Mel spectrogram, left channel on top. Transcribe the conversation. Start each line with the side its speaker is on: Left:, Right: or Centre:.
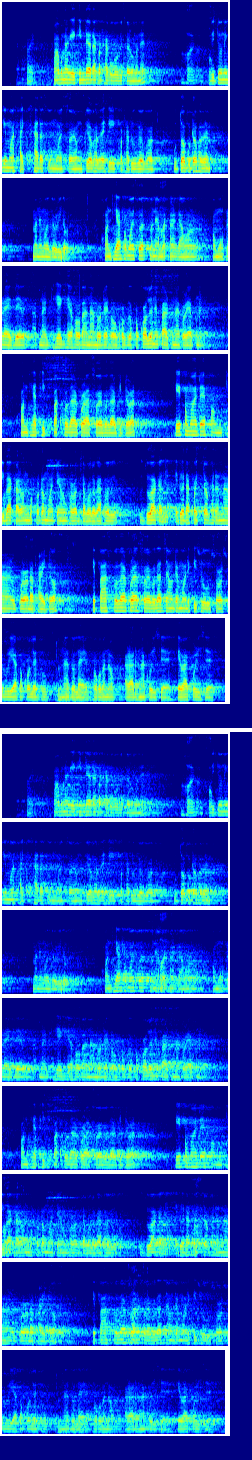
Left: হয় মই আপোনাক এইখিনিতে এটা কথা কব বিচাৰো মানে
Right: হয় হয় কওক
Left: যিটো নিকি মই সাই খ্যাত আছো মই স্বয়ংক্ৰিয়ভাৱে সেই কথাটো জনোৱাত ওতঃপ্ৰোতভাৱে মানে মই জড়িত সন্ধিয়া সময়ছোৱাত মানে
Right: হয়
Left: আমাৰ
Right: হয়
Left: গাঁৱৰ সমূহ ৰাইজে আপোনাৰ হে হওক বা নামঘৰতে হওক সকলোৱে এনে প্ৰাৰ্থনা কৰে আপোনাৰ। সন্ধিয়া ঠিক পাঁচ বজাৰ পৰা ছয় বজাৰ ভিতৰত সেই সময়তে। অ কিবা
Right: হয় হয়
Left: কাৰণবশতঃ মই তেওঁৰ ঘৰত যাব লগা হ'ল যোৱাকালি। এইটো এটা সত্য
Right: হয়
Left: ঘাটনাৰ ওপৰত আধাৰিত সেই পাঁচ বজাৰ
Right: হয়
Left: পৰা ছয় বজাত যাওঁতে মই। দেখিছোঁ ওচৰ চুবুৰীয়াসকলে ধূপ ধূনা জ্বলাই ভগৱানক আৰাধনা কৰিছে সেৱা কৰিছে।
